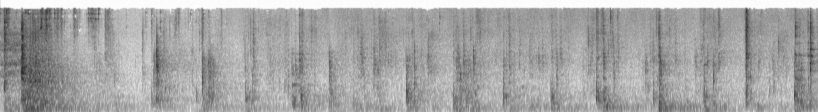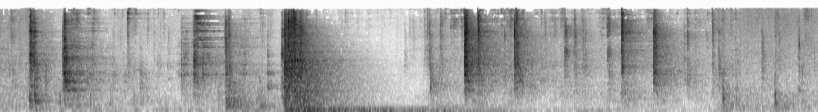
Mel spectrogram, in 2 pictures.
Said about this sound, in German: So, und dann der Kontrast im Grunde, wenn man in die Fabrik geht, das Scheppern von Metall, was so völlig anders ist, so mechanisch, so kalt.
